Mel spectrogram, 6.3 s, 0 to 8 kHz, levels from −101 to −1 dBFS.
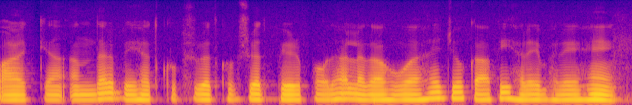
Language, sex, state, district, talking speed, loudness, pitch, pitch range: Hindi, male, Jharkhand, Ranchi, 150 wpm, -17 LUFS, 105 Hz, 105-110 Hz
